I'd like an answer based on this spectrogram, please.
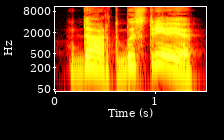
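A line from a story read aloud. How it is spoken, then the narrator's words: Shouted. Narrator (Russian): крикнула Мэри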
